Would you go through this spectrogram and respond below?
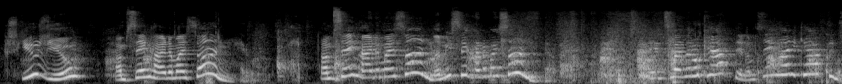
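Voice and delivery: very high, sing-song pet voice, half scolding; dog-talk voice. Real, not acted. Owner fussing over his jumping dogs in high pet voice. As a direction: coo and fuss at the dogs like babies.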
